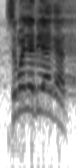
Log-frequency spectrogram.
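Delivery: high, loud crowd command; calling out. Real, not acted. Preacher telling everyone to raise phones, loud call. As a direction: send it out over everyone.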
